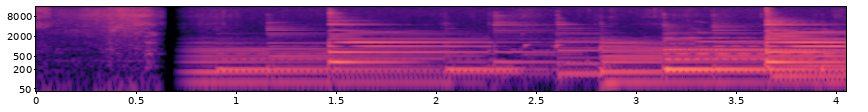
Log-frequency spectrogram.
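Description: Acoustic guitar playing the chords of a song's instrumental opening, starting suddenly about a second in after a brief faint hiss.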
